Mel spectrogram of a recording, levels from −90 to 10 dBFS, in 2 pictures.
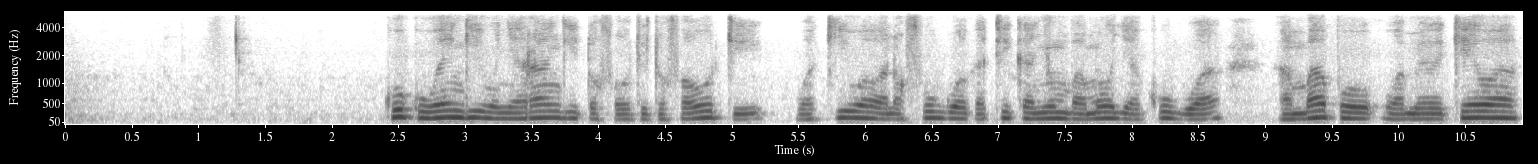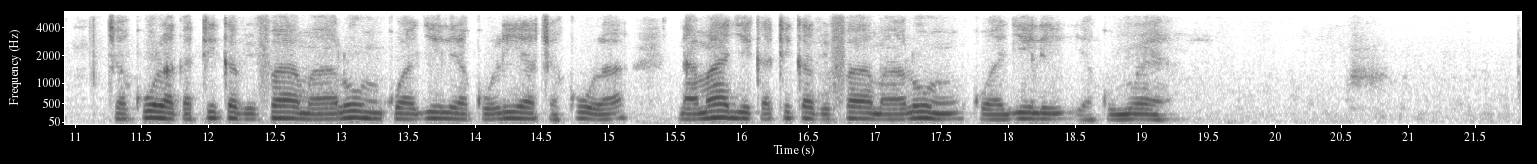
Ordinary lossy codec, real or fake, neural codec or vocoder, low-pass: Opus, 16 kbps; real; none; 5.4 kHz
